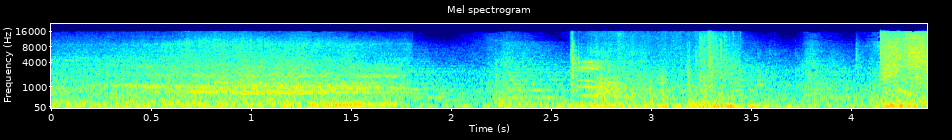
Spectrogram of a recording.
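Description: Action-film soundtrack mix: music score over car and street-traffic sound effects.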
